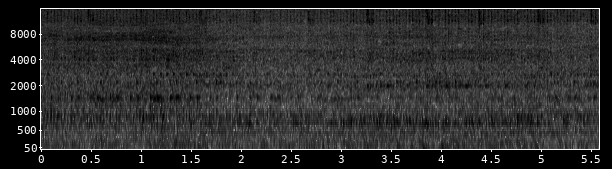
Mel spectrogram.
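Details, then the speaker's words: 2010 Chevrolet Traverse just after timing chain replacement, not fully reassembled, AC on, no check engine light or codes: idle uneven and lumpy, low rumble wavering. "She's idling like poop. Let me turn off this AC. Forgot how idle's bouncing around."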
